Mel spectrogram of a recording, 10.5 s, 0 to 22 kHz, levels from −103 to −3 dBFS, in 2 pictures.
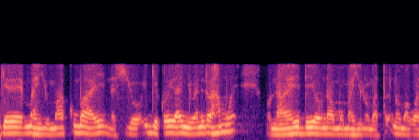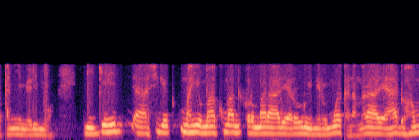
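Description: From start to finish the speech carries G.726 ADPCM damage. Each sample is coded as a few bits of difference from an adaptive prediction, and the coarseness here fits the 24 kbit/s mode, with 3 bits a sample. Nothing passes above about 3.8 kHz, and a harsh, rasping hiss rides on the speech, rising and falling with its level. Unlike a perceptual codec's swirling or warbling, this grit is sample-level quantisation noise.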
